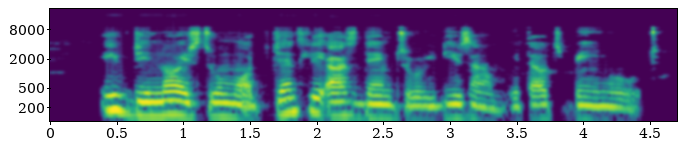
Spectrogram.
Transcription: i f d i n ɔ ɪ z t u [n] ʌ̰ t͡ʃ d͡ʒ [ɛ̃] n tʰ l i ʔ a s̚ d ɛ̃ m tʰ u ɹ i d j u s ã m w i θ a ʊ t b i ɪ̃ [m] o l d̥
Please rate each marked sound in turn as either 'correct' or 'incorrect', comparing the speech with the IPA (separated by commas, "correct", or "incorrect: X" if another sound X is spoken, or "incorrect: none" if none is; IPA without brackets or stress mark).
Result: incorrect: m, correct, incorrect: ŋ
